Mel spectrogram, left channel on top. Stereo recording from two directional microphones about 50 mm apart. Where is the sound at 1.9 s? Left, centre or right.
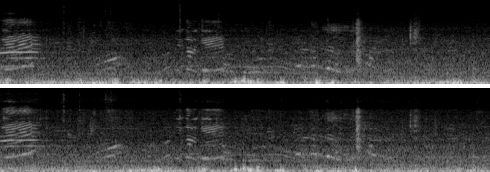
Centre.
